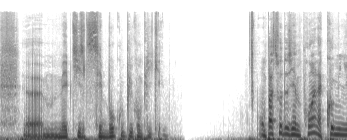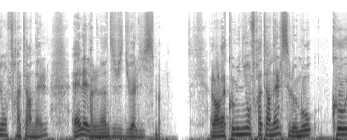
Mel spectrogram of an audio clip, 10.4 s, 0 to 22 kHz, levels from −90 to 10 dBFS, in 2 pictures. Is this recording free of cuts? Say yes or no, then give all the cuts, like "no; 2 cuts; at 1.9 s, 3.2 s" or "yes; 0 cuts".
no; 2 cuts; at 1.2 s, 6.5 s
